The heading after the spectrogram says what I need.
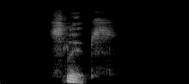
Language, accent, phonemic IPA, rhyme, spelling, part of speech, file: English, Australia, /slɪps/, -ɪps, slips, verb / noun, En-au-slips.ogg
- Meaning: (verb) third-person singular simple present indicative of slip; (noun) 1. plural of slip 2. the area of the field covered by fielders in the slip positions; the slip fielders collectively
